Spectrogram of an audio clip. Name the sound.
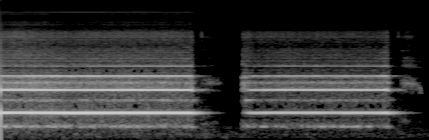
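flute playing the note G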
